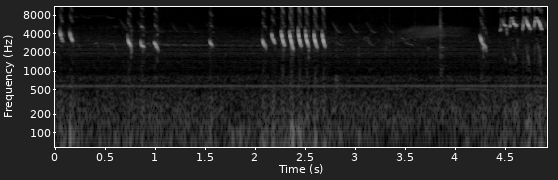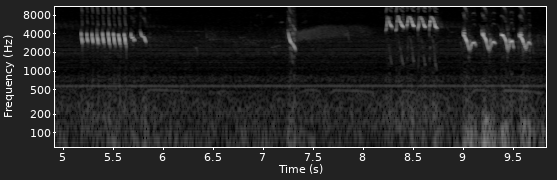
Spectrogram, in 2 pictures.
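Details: Twittering greenfinch song made to teach singing to other birds. Scattered chirps and short rapid trills come in irregular clusters across ten seconds, with a few brief buzzy notes, against a steady faint hum.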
